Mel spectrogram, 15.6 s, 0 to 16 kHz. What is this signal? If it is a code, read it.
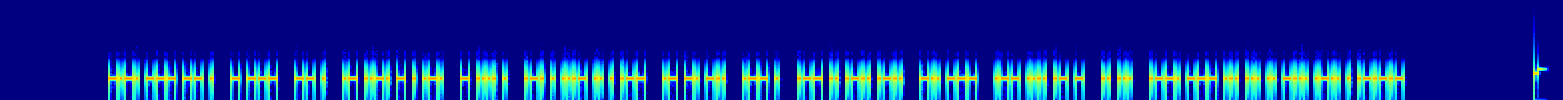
Morse code, heard as a keyed tone, about 44 wpm, 700 Hz. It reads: COME TO ME AFTER THE REVIEW AND WE WILL DO WHAT IS POSSIBLE.
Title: Sentences from Top 900 Words 45wpm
